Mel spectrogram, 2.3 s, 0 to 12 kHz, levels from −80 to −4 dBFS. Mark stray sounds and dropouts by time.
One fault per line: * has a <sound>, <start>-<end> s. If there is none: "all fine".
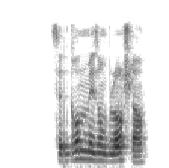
all fine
